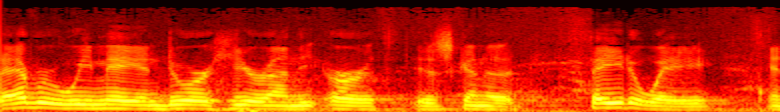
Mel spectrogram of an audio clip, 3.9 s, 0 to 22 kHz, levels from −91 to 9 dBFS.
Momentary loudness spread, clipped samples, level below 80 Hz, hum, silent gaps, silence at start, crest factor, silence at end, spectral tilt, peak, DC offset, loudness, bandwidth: 8 LU; under 0.1%; -36 dBFS; none; none; 0 s; 12 dB; 0 s; -7.5 dB/octave; 0 dBFS; under 0.1%; -13 LUFS; 16 kHz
